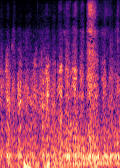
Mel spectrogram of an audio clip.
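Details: Body-trimmed Siberian Husky coping with summer in Kolkata, India, panting rapidly: airy, hissing bursts of breath in a fast regular rhythm, a few louder puffs standing out, with faint low background rumble.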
